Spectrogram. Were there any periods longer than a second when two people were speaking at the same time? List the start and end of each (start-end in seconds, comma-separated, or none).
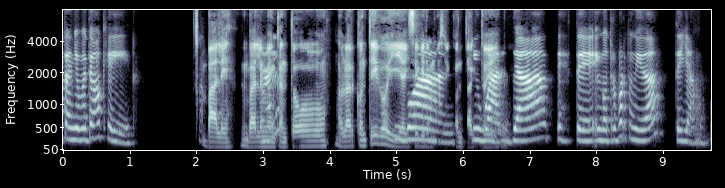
5.0-6.6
